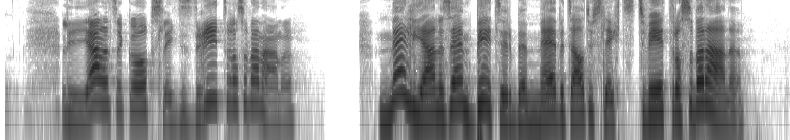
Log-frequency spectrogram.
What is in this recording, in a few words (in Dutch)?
Reklame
